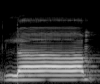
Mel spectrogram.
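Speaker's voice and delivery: लाम said loud and clear, full m at the end; correct lam. Shown as a demonstration. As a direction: say लाम slowly, with the m fully sounded. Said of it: "इस तरह से". (लाम को साफ़ और ज़ोर से, आख़िरी म पूरा)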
